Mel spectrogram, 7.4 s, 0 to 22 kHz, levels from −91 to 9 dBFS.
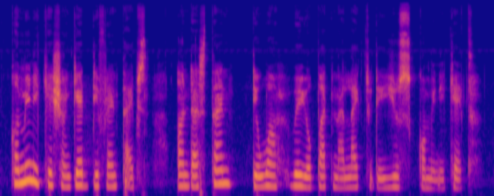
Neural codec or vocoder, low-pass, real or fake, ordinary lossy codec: none; 19.8 kHz; real; none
